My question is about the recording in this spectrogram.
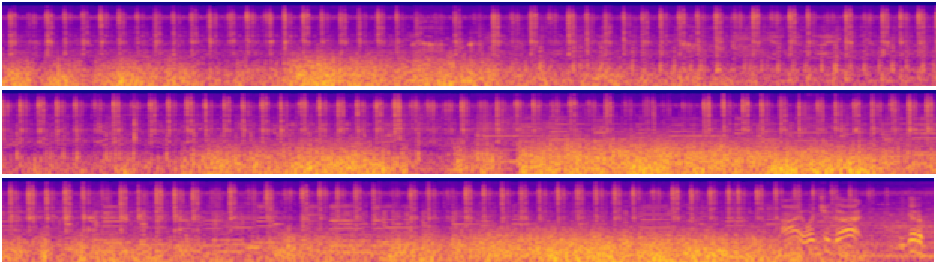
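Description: Vintage farm tractor engine running at idle with a steady, rapid exhaust beat.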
